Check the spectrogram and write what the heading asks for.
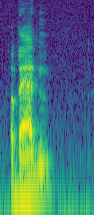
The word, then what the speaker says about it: Abaddon: Abaddon.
